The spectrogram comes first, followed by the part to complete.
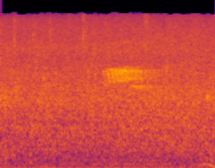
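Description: Steady hiss of running water, like an aerator or filter outflow splashing in koi tanks.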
